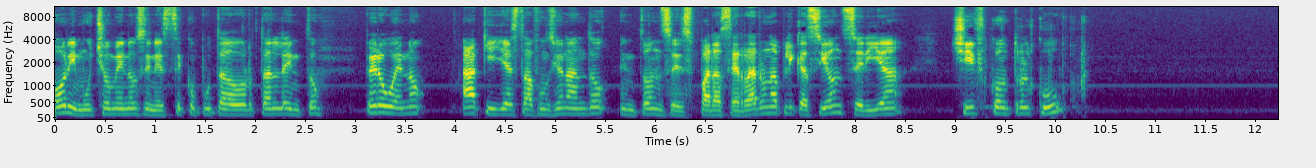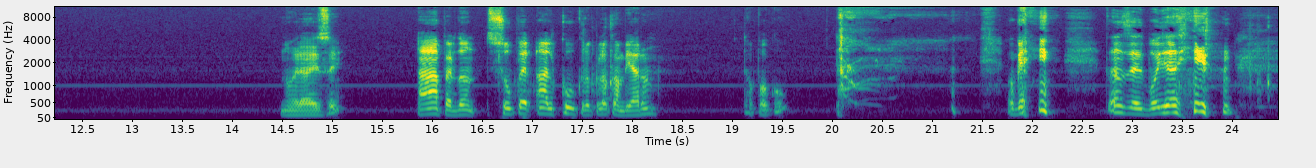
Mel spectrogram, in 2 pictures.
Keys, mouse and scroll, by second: 9.8 ctrl+super+q, 17.2 alt+super+q, 23.9 super+2.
